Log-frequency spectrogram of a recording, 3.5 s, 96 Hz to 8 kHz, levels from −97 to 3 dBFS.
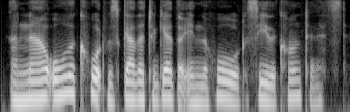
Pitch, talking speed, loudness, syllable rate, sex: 155 Hz, 255 wpm, -18 LUFS, 6.0 syllables/s, female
